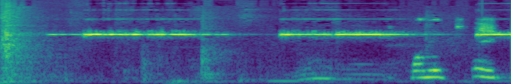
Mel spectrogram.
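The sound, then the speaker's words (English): A smoke alarm beeps with a high, piercing electronic tone in two long sustained bursts, heard under people talking. “It's our smoke alarm. And I will mute.”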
